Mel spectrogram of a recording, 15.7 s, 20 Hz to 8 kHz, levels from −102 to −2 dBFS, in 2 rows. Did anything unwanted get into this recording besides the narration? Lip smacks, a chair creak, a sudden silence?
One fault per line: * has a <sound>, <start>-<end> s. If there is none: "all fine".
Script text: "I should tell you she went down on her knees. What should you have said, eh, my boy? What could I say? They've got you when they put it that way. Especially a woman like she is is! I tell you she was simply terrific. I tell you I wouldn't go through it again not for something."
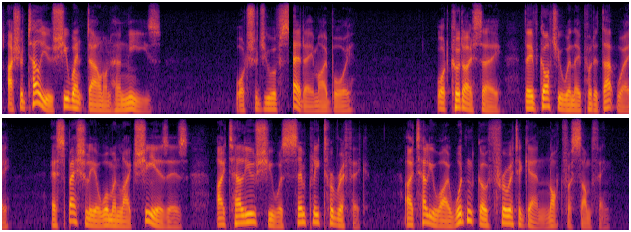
* has a dropout, 3.6-3.7 s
